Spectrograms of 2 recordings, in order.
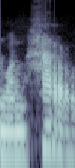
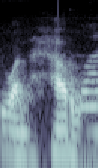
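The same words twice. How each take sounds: First: The final r is plain, without lip rounding. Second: The final r is rounded, like ru or ro. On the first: The speaker calls it wrong. "bukan wanhar" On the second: The speaker calls it right. "tapi wanhar ... kayak mau mengucapkan ru atau ro"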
